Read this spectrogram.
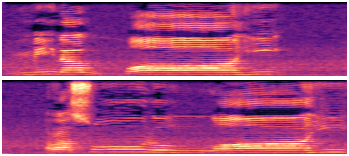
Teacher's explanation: یہاں لفظ اللہ کے لام سے پہلے لام پر پیش ہے تو اس کو موٹا پڑھیں گے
